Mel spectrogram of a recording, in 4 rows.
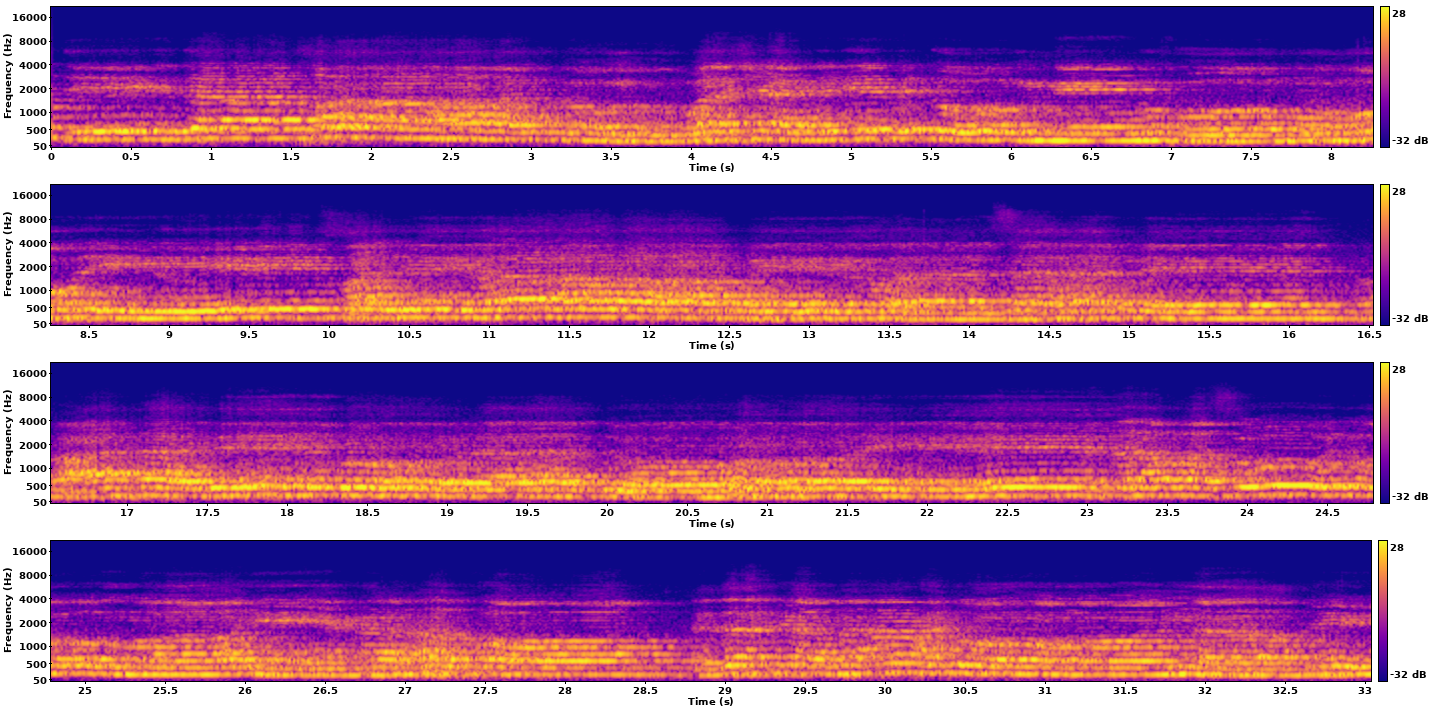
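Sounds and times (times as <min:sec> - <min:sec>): man chanting into a microphone: 0:00.0 - 0:33.0.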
